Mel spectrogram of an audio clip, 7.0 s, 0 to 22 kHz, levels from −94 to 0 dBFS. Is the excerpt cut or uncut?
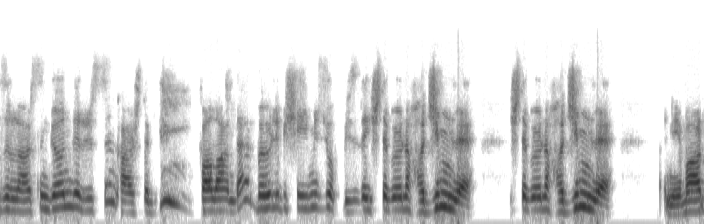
cut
